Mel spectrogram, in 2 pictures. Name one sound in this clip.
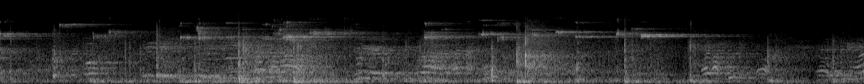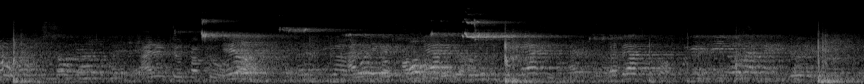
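Sneakers squeak sharply on a hardwood floor in an echoing gym.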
